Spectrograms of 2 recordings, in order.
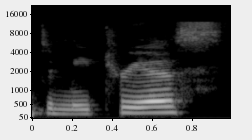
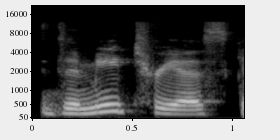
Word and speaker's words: Demetrius: Demetrius gets sort of shoved down from four syllables to three to fit into the sentence.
